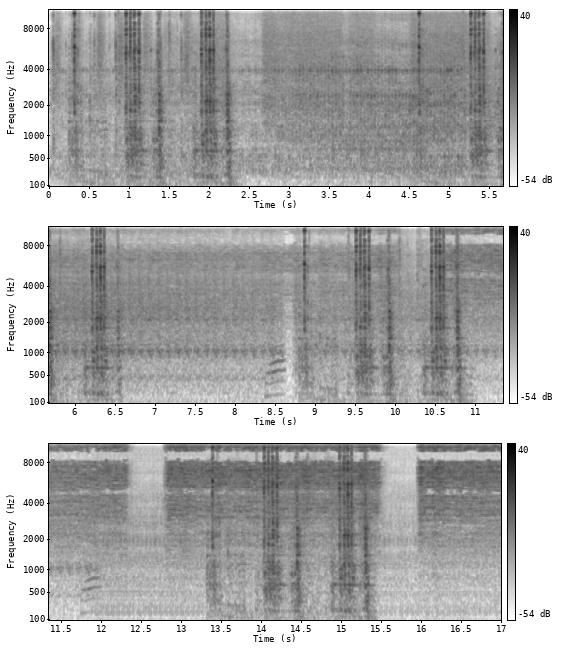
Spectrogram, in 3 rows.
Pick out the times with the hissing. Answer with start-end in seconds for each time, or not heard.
0.0-16.9.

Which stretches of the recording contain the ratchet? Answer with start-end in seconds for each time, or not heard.
0.2-2.4, 4.5-6.6, 8.8-11.0, 13.3-15.4.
